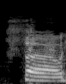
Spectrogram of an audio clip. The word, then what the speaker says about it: pho: Pho, which I pronounce pho, but I've learned it's pronounced pho.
